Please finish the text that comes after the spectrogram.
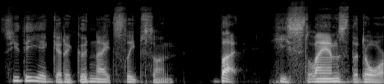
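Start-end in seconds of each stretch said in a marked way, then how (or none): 0.0-1.7 quick, oh-so-gentle delivery. Quoting him right after he told Charlie off, in a mock-gentle tone. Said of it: "oh so gently".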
